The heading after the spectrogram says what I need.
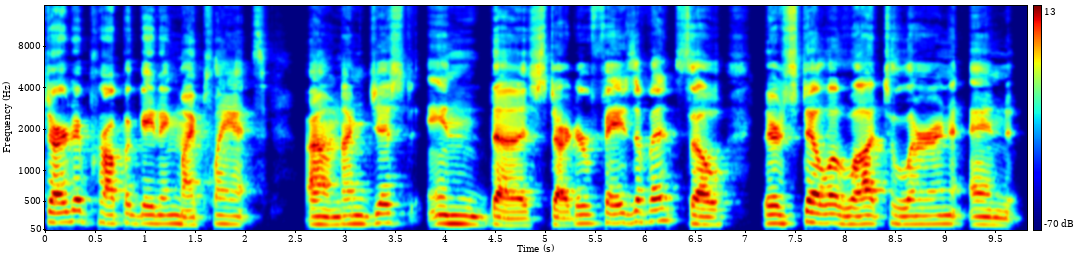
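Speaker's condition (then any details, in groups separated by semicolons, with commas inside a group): Cerebral palsy; hand movement and writing difficulty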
